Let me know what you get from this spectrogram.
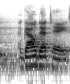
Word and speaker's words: Gaudete: Good morning, and happy Gaudete Sunday. At least that is how they told me to pronounce it on Wikipedia.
